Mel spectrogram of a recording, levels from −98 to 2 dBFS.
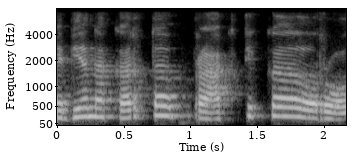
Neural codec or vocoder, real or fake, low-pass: none; real; 7.2 kHz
